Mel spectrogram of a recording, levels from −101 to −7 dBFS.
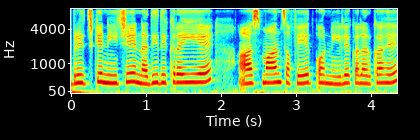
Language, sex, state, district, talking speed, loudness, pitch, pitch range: Hindi, female, Chhattisgarh, Balrampur, 195 wpm, -17 LUFS, 260 Hz, 250-275 Hz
